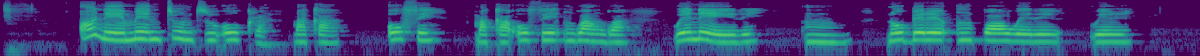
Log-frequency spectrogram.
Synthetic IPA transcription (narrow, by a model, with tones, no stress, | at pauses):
ɔ˦ne˨me˦n̩˦tu˦n̩˨tu˦ʔo˦kɾa˨ | ma˨ka˨ | o˦fe˦ | ma˨ka˨ʔo˦fe˦ŋ̩˦ɡʷa˦ŋ̩˦ɡʷa˦ | we˦ne˨ɾe˦ | m̩˨ | no˦be˦ɾe˦ŋ͡m̩˦pɔ˦we˦ | we˦ɾe˦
